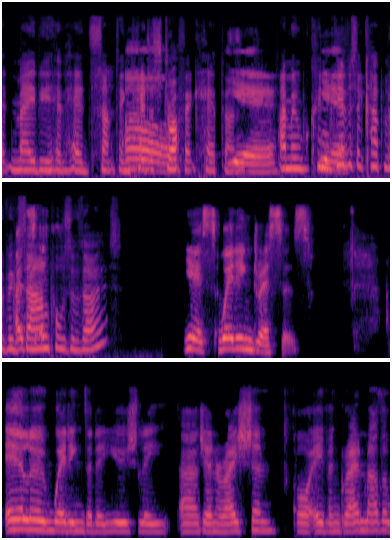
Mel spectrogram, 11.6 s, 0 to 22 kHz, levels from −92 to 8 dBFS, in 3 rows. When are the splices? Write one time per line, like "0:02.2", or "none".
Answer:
0:06.0
0:08.6
0:09.7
